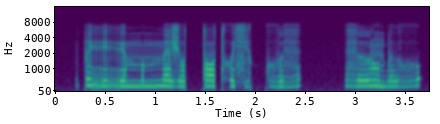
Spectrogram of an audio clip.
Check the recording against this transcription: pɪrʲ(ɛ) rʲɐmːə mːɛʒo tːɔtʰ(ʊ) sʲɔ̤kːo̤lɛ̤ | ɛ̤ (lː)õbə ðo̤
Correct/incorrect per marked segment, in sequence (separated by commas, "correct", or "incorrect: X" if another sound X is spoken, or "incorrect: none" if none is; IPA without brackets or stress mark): correct, correct, correct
